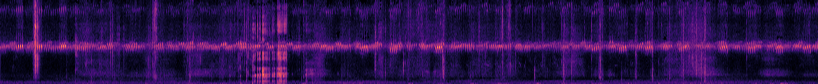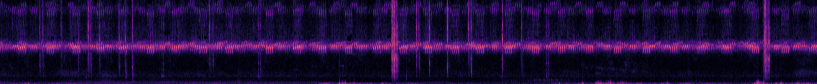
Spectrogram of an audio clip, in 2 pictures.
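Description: Crickets chirping in a steady, fast, even pulse throughout. Over it come scattered clicks and rustles of handling, a louder rustle about five seconds in, and a few low thumps later on.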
